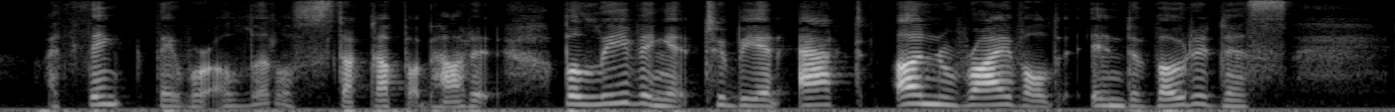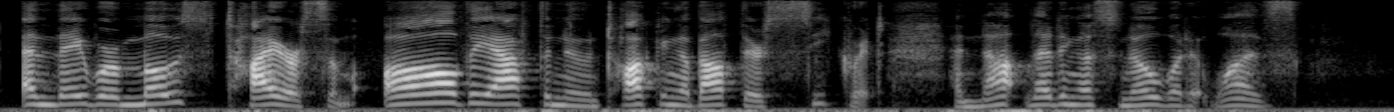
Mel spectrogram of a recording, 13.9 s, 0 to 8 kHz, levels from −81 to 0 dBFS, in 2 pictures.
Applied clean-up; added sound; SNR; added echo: none; none; none; none.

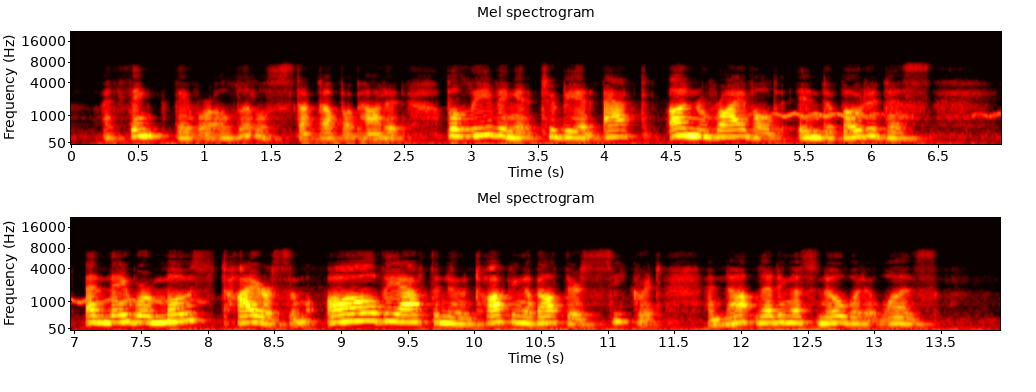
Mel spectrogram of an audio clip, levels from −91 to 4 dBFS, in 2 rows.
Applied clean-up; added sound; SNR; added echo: none; Musical instrument; 18 dB; reverberation time 0.4 s.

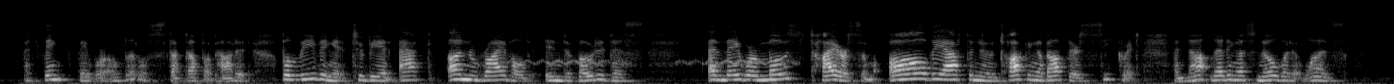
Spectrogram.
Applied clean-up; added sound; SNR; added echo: neural separator model SepFormer DNS4.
